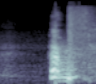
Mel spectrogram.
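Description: One abrupt adult sneeze: a sharp voiced burst followed by a hissing rush of air.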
